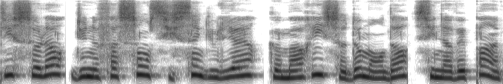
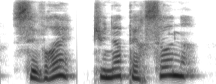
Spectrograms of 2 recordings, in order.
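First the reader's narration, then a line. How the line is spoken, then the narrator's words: Slow speech. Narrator (French): dit Ben Stoff lentement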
